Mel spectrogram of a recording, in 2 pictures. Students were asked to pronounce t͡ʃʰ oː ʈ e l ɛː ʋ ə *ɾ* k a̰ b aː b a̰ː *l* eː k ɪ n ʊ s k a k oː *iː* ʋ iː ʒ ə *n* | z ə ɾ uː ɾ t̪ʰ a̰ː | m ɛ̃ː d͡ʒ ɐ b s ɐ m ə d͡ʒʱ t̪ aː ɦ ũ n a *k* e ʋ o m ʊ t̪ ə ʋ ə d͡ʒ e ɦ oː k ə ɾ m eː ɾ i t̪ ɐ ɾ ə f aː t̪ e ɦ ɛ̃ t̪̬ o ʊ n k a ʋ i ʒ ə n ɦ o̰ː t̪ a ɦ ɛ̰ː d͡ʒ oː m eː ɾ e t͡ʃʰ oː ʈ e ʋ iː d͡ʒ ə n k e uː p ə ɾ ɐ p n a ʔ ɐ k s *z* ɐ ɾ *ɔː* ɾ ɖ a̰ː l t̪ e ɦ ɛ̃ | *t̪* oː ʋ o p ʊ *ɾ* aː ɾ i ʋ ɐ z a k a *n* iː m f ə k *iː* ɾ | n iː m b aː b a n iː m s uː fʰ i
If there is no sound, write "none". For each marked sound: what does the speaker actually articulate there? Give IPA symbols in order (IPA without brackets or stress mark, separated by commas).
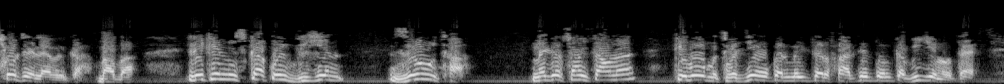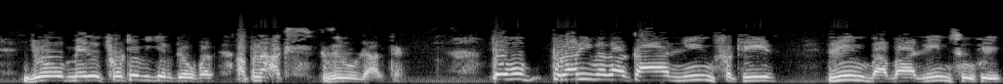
l, l, i, n, k, z, uː, t̪, ɾ, n, iː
